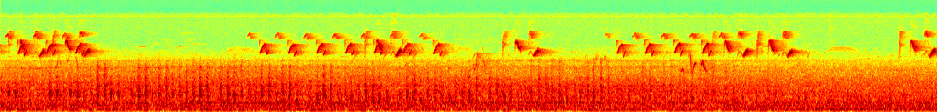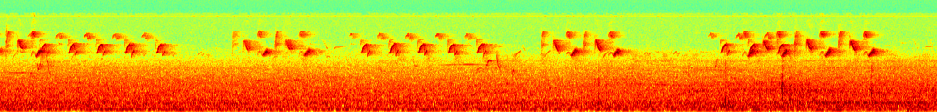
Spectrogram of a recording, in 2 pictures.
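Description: A songbird singing short phrases of quick high chirps, repeated every few seconds, over a quiet steady hiss of open-air background noise.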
